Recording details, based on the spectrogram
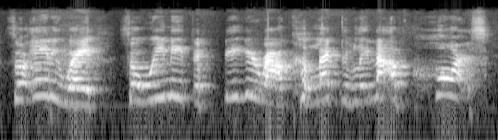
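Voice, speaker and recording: Bright, high-voiced woman telling a story. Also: moderate pace. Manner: animated storyteller who acts out her own side of conversations. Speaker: podcast co-host. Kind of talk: casual chat.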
